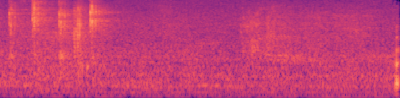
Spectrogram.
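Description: Faint handling of a book's paper pages: a few light ticks in the first half-second, then soft rustling.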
